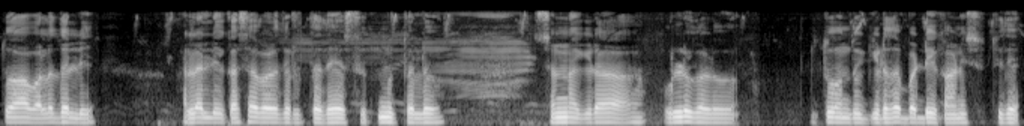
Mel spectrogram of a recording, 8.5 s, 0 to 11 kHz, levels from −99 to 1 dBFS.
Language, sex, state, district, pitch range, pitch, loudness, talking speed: Kannada, male, Karnataka, Koppal, 115-120 Hz, 115 Hz, -16 LUFS, 105 wpm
